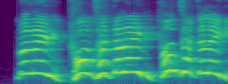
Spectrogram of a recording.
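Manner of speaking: distant, very high, very loud shouts. Voicing townsfolk raising the alarm, distant shouts. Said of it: "You guys begin to hear shouts".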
